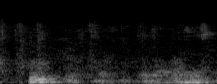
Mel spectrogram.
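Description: A man's short questioning "hmm?", then faint, intermittent low vocal sounds.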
